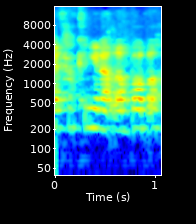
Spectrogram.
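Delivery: plain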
